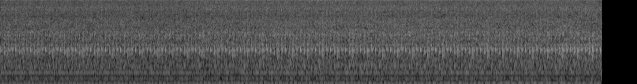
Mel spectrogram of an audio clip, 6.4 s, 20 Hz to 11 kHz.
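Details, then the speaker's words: Land Rover Defender Puma 2.4 TDCi diesel after engine rebuild, new wiring loom and oil pump, idling warm after 45 minutes with thermostat open: smooth, quiet, even low thrum with no tappet ticking now that tappets are full of oil; normal warm idle. "You can hear the difference now in the tone of the engine. No ticking noises, because all those tappets are full of oil. It actually sounds really, really quiet."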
